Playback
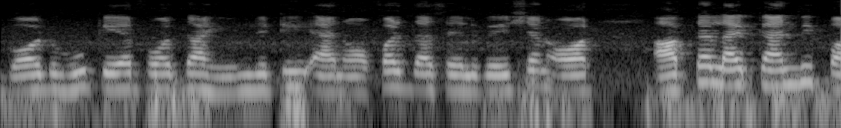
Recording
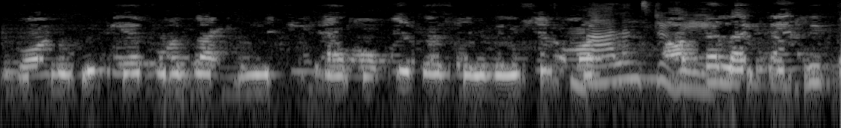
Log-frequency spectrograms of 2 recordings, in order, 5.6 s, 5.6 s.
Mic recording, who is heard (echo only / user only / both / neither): both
